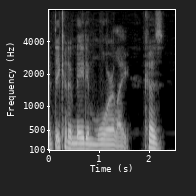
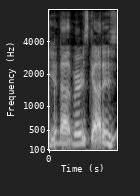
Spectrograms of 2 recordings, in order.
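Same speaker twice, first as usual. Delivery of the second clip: teasing, laughing; 12 semitones higher, 4 dB louder than usual. Retold or imitated. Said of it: "I was like".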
